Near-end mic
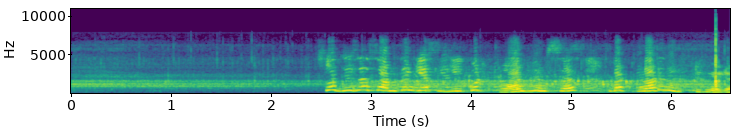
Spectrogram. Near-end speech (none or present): present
